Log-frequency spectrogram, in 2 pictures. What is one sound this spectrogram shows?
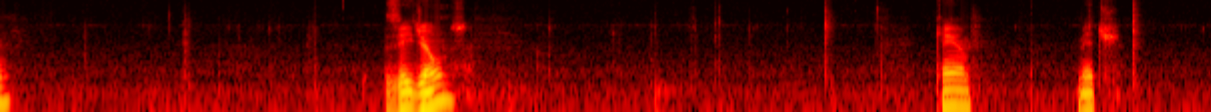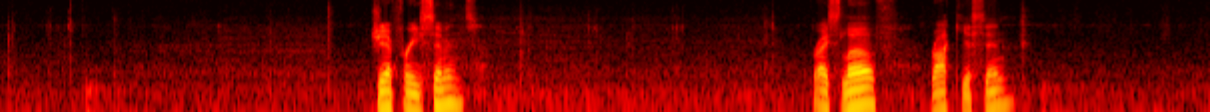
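Trading cards shuffle and flick softly between hands.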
